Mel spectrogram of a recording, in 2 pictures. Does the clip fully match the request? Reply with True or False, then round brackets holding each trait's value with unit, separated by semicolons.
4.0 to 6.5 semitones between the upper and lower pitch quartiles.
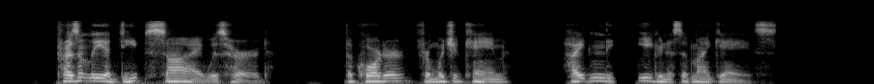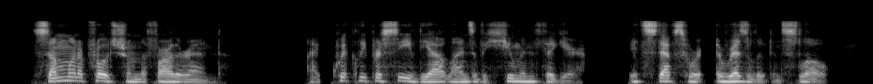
True (4.3 semitones)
